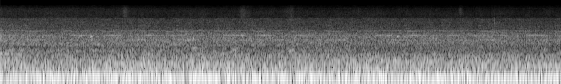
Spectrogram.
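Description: A train engine rumbles steadily as the train pulls away.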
